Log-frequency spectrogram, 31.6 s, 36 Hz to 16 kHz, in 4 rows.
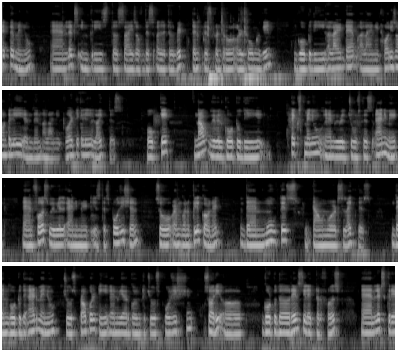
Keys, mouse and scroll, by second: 4.6 ctrl+alt+Home, 10.3 click, 13.7 click, 19.3-23.7 drag, 26.8 click.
